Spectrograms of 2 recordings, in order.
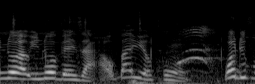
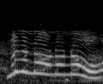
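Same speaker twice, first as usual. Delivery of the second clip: alarmed pleading; 10 semitones higher, 3 dB louder than usual. Acted. Trying to calm the quarrel.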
